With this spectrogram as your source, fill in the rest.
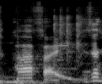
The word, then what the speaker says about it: parfait: it's a parfait. Is that how you say it? Yeah, it's a parfait. Parfait, yeah. Yeah. Not parfait, you dumb fuck.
